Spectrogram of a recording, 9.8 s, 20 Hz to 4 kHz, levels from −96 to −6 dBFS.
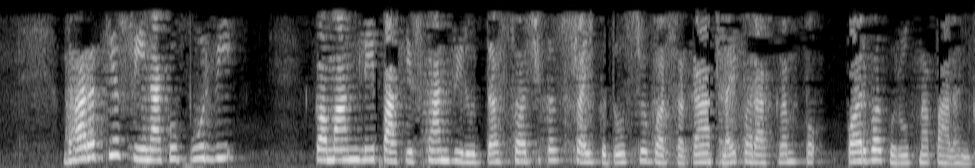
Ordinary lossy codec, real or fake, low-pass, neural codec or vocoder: AAC, 16 kbps; real; 3.6 kHz; none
